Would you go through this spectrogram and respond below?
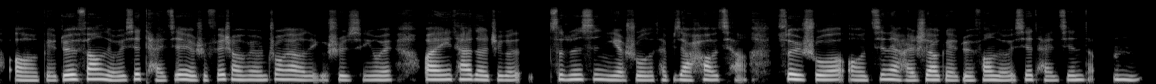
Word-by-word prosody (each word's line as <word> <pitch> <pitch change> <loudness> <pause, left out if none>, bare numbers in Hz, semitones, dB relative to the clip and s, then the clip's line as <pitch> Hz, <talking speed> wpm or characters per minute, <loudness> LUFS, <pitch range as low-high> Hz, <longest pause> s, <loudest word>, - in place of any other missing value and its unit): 呃， 190 -2 +1
给 190 -1 -5
对 220 +3 +6
方 240 +1 +4
留 195 -3 +1
一 - - 0
些 240 +4 +1
台 215 -5 -6
阶 225 +5 0
也 205 -3 +3
是 200 +1 -5
非 225 +4 0
常 220 -3 +1
非 210 - -1
常 205 0 0
重 230 0 0
要 215 -2 +2
的 200 - -3
一 - - -10
个 200 - -8
事 205 -1 -2
情。 205 +1 -9
因 205 - -1
为 205 0 0 0.3
万 220 0 +5
一 225 - 0
她 230 +1 +3
的 215 -2 +2
这 205 0 -3
个 200 0 -2 0.3
自 230 - -2
尊 225 +1 +2
心 230 -1 -2
你 205 - 0
也 200 -1 +1
说 200 0 -2
了 195 - -2
她 205 - -7
比 205 +1 -13
较 205 -2 +2
好 210 +1 0
强， 205 - -9 0.3
所 245 - +3
以 230 - +7
说 215 0 +2
呃 205 -1 -1
尽 230 +3 -3
量 220 -2 +2
还 190 -1 -2
是 200 +4 -1
要 210 0 +5
给 195 -2 -3
对 190 0 -2
方 205 +1 +1
留 190 -1 0
一 - - -4
些 215 +2 -2
台阶 205 +1 -3
的。 225 - -12 0.2
嗯。 220 -1 -2
210 Hz, 315 characters per minute, -21 LUFS, 200-225 Hz, 0.3 s, 以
